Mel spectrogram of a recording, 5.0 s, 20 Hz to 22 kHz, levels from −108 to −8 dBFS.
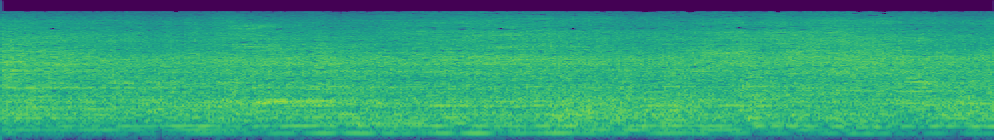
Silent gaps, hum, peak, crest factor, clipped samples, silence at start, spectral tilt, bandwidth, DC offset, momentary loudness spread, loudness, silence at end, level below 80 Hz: none; none; -8 dBFS; 14 dB; under 0.1%; 0 s; 0 dB/octave; 16.5 kHz; under 0.1%; 2 LU; -19 LUFS; 0 s; -76 dBFS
